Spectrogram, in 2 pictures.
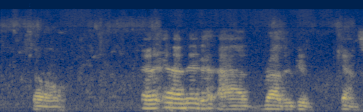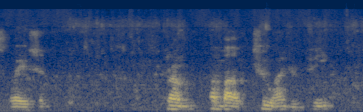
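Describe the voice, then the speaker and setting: Very slow and broken by long, frequent pauses, a man's speech sits at a medium pitch with ordinary pitch variation over noticeable background noise. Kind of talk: casual chat. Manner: loud.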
